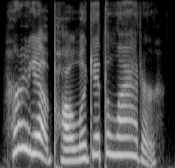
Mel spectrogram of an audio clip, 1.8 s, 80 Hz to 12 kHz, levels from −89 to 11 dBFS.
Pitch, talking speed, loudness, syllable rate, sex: 315 Hz, 205 wpm, -15 LUFS, 6.3 syllables/s, female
